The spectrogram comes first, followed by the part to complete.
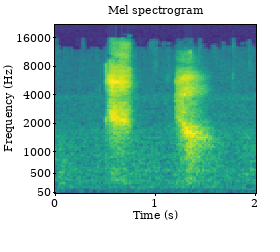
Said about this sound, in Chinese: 你刚才咳嗽了吧？这个时候向狐狸大人祈祷比较好，因为狐狸的哭声也是这样的。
